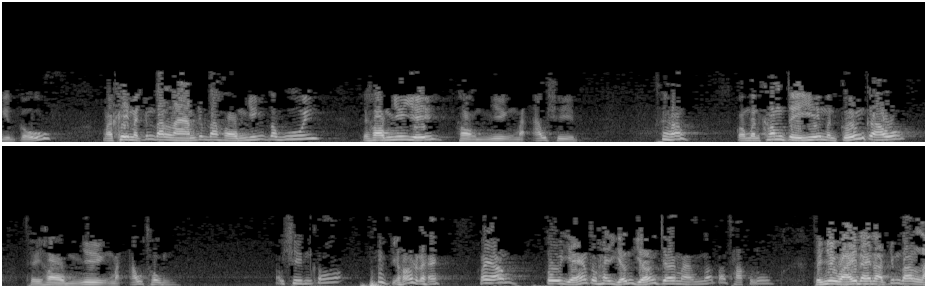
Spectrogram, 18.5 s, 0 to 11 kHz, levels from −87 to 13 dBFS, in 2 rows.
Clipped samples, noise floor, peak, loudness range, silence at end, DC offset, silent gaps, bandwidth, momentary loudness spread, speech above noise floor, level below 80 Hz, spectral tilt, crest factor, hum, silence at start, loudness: under 0.1%; -56 dBFS; -4 dBFS; 7 LU; 0 s; under 0.1%; none; 5.8 kHz; 13 LU; 38 dB; -38 dBFS; -11 dB/octave; 14 dB; none; 0 s; -19 LUFS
